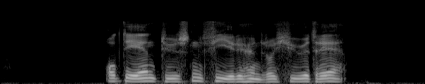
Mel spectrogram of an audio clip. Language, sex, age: Norwegian, male, 48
